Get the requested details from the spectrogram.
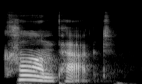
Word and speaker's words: compact: Anytime COM is the stressed syllable, then it becomes ah, compact, compact, compact, compact.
